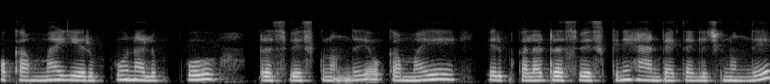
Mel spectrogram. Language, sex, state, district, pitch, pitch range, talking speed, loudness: Telugu, female, Andhra Pradesh, Chittoor, 190 Hz, 180-205 Hz, 125 wpm, -19 LUFS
